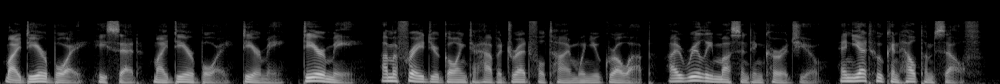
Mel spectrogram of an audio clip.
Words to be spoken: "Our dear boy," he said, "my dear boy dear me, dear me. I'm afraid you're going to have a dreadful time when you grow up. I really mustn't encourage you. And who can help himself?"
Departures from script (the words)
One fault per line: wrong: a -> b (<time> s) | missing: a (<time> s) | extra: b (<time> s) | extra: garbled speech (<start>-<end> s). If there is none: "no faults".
wrong: Our -> My (0.0 s)
extra: yet (8.5 s)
